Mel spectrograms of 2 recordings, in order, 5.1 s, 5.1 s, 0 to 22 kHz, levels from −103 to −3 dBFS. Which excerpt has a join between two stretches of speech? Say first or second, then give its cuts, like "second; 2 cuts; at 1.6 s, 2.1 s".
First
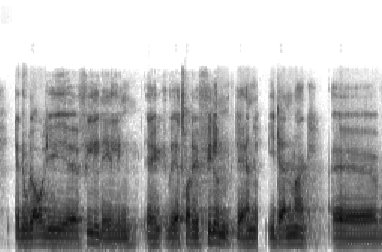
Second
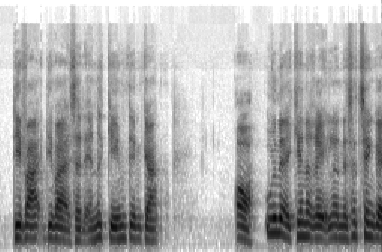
first; 1 cut; at 3.4 s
